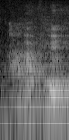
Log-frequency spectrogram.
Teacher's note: if you have a word that starts with H in English, in Jamaican you drop the H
